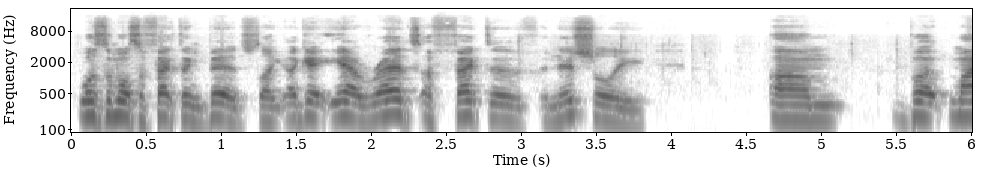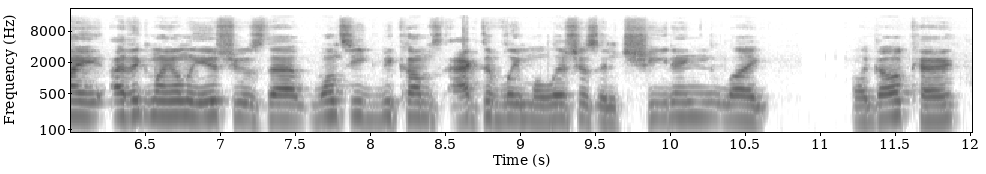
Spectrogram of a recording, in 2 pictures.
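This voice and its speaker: A man's voice: on the high side, fairly even intonation, normal speed. A man chatting casually with friends as a podcast co-host, rambling, sarcastic and swearing freely.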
